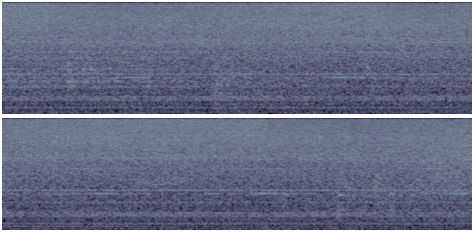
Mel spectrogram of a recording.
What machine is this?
pump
